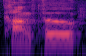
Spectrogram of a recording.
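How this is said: It is said with an American English pronunciation. The speaker calls it wrong. "I'm pronouncing these like an American would"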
